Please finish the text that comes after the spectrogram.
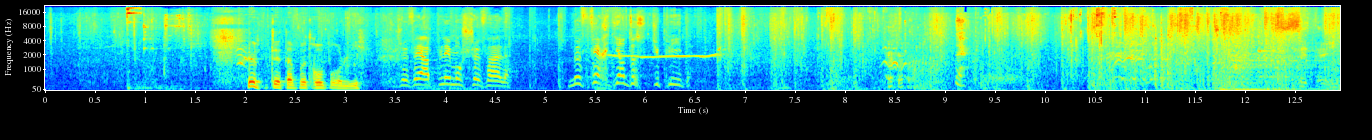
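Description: A horse in the video game Ghost of Yotei answers a call with several loud, close whinnies and neighs, followed by hoof clip-clops and rustling, with a short spoken line in French between the calls.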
